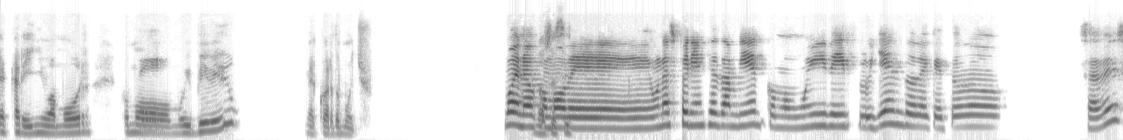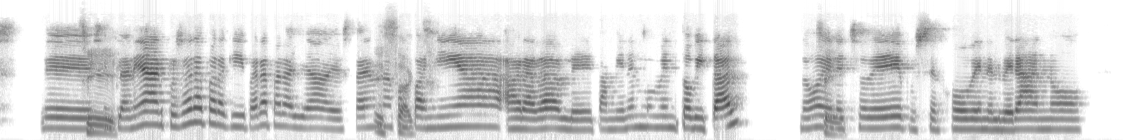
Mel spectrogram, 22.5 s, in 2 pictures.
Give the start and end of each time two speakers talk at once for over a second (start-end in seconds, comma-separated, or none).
none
